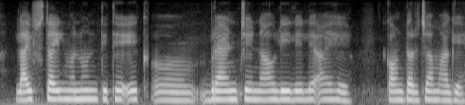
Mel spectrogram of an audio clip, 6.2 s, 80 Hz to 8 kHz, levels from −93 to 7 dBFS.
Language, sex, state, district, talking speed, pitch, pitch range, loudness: Marathi, female, Maharashtra, Pune, 135 wpm, 195 Hz, 180-195 Hz, -15 LUFS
